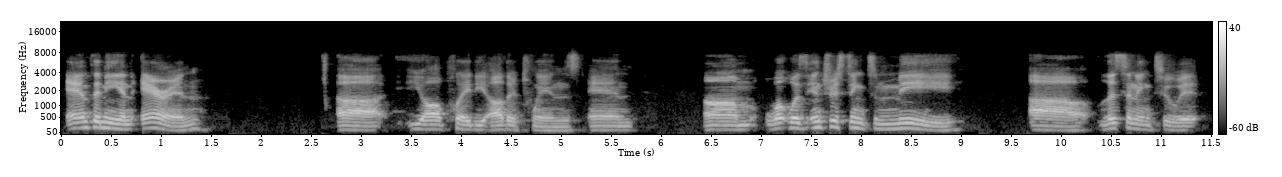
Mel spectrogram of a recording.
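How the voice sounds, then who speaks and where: A man hosts an informal live panel chat in a mid-range voice, pausing and restarting as he goes. The sound is slightly dull, like a home video call. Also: medium pitch, fairly bright tone. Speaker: host and moderator of a cast chat. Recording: muffled video-call audio.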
